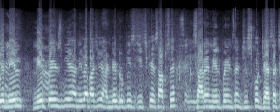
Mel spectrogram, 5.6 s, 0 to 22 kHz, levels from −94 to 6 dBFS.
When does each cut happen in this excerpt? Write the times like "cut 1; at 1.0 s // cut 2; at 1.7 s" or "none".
none

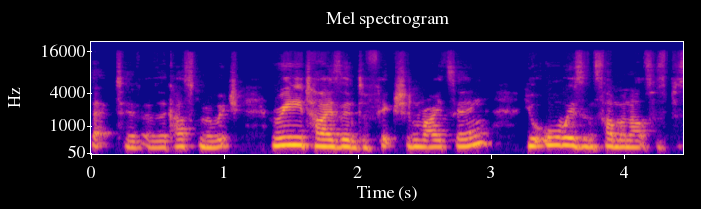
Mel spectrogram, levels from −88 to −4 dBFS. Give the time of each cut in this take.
none

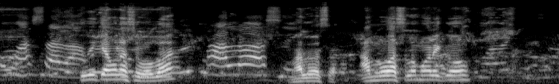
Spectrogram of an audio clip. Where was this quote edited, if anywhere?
none

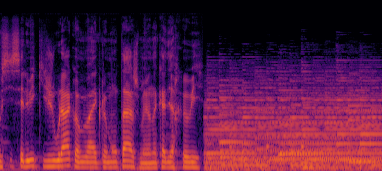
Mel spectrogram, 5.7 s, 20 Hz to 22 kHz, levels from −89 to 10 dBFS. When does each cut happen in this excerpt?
cut 1; at 3.0 s

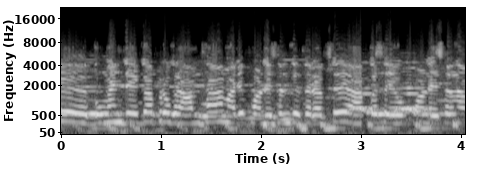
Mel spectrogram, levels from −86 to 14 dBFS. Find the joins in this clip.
none

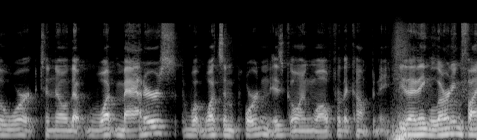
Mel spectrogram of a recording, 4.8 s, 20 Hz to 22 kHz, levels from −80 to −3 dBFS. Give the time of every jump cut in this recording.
cut 1; at 3.8 s

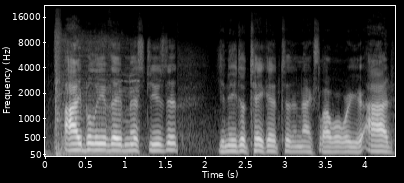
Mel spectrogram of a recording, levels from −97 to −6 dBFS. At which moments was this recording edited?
cut 1; at 1.7 s

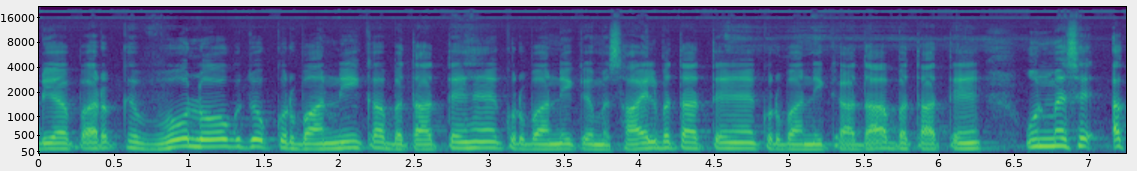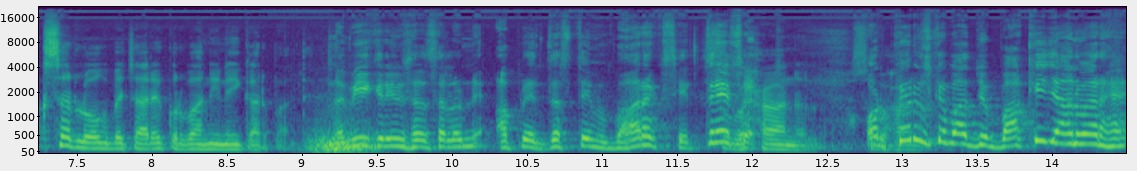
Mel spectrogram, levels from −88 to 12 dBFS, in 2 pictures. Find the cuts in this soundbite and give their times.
cut 1; at 9.2 s

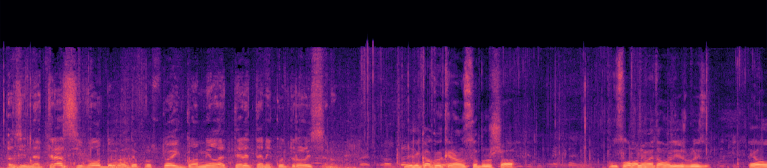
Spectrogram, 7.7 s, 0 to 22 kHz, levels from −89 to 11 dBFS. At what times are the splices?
cut 1; at 3.6 s

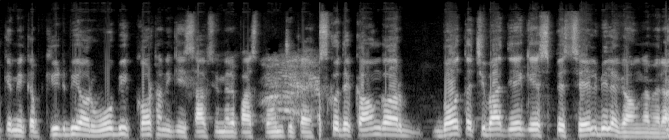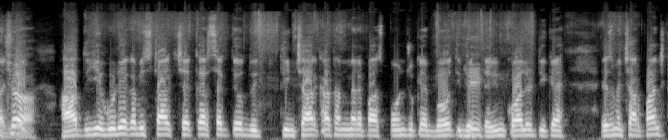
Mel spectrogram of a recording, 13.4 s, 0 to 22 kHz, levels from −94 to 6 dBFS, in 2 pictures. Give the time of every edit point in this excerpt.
none

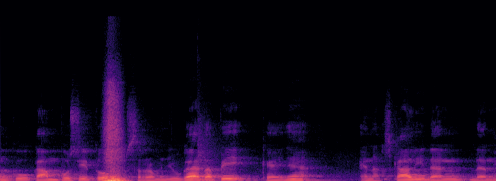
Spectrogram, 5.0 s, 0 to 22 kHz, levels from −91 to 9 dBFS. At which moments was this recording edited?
cut 1; at 1.1 s

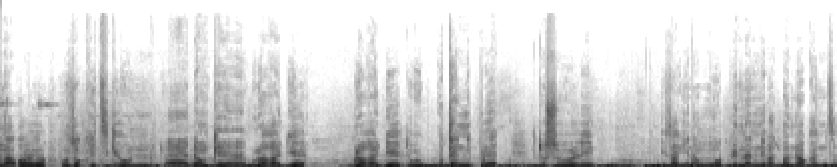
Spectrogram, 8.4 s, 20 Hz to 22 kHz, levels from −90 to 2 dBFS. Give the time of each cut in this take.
cut 1; at 1.5 s

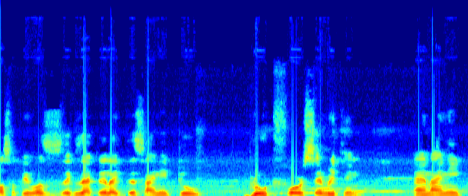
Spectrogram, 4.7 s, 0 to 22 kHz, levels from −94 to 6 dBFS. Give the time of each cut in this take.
none

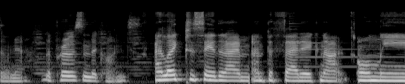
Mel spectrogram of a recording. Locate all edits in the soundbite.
cut 1; at 1.4 s // cut 2; at 2.5 s

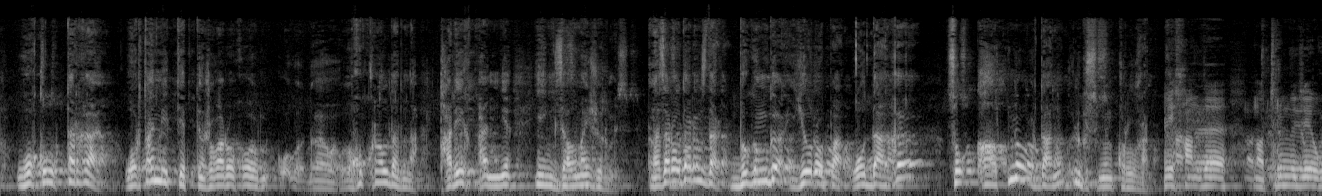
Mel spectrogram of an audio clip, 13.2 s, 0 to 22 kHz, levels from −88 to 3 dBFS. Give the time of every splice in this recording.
cut 1; at 6.5 s // cut 2; at 11.6 s

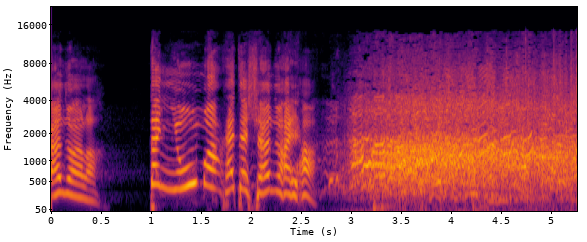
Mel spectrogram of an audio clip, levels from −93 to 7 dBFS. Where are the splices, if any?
none

